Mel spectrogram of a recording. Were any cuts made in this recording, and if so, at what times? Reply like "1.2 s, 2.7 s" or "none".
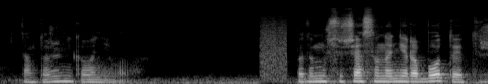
2.8 s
